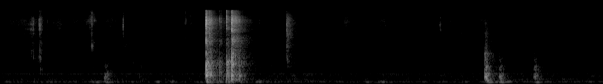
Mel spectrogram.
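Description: Hands handling small tools and objects on a workbench: a run of light clicks and rustles. The loudest is a short rattle about two seconds in, and a sharp knock comes near the five-second mark.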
